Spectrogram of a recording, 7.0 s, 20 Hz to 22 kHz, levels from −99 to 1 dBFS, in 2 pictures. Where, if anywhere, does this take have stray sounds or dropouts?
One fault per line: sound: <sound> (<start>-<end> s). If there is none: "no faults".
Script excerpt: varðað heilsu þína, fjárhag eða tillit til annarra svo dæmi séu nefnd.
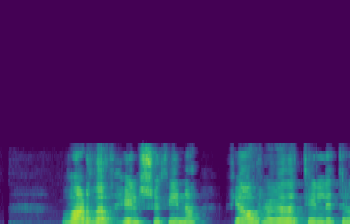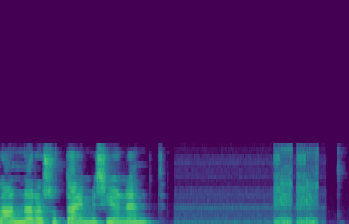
sound: laugh (6.2-6.7 s)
